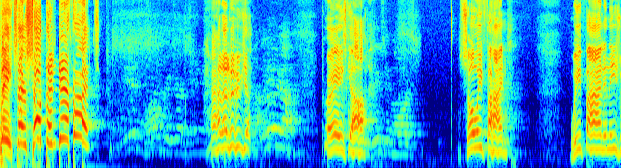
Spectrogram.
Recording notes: Shares an encouraging message with the congregation at Landmark Holiness Church.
